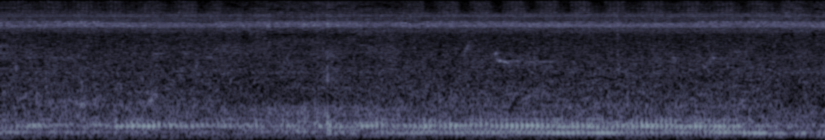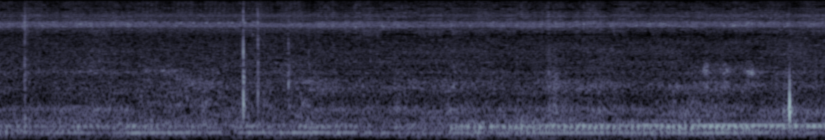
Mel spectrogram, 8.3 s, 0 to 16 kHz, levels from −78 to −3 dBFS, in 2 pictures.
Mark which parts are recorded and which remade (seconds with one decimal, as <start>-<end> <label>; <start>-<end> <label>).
0.0-1.1 recorded; 1.1-2.0 remade; 2.0-3.9 recorded; 3.9-4.8 remade; 4.8-5.7 recorded; 5.7-8.3 remade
